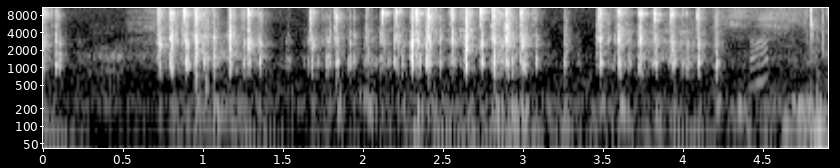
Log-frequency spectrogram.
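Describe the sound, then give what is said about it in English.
Rapid typing on a computer keyboard: many crisp plastic key clicks in a dense, uneven stream, with brief pauses between bursts and no voices. “I'm gonna do it so you guys can hear me type.”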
